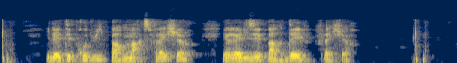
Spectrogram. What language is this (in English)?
French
